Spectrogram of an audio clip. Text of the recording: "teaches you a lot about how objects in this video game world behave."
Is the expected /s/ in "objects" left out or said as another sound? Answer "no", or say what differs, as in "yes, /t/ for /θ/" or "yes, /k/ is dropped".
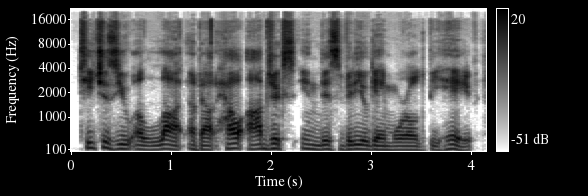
no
